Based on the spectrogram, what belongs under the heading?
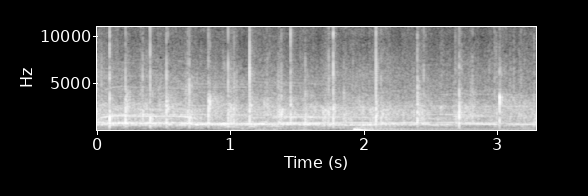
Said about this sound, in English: Big round of applause for the pesky Jay Nixon guys.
